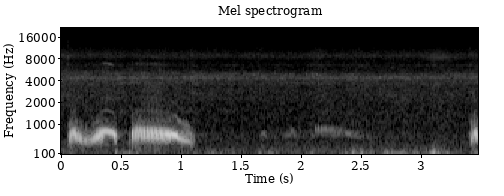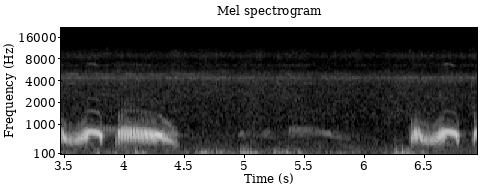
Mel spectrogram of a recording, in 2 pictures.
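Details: Spotted dove decoy call of the 'kuk 1' style, recorded on a branch and on the ground: a wavering first coo followed by a longer steady coo, the pair repeated about every three seconds, three phrases in all, with faint low rustling between.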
